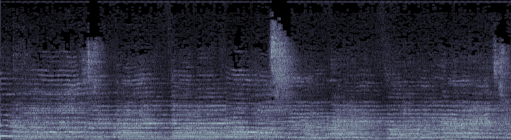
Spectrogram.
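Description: A small group of voices sings a praise song to violin accompaniment, sustained sung notes and held instrumental tones running without a break.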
